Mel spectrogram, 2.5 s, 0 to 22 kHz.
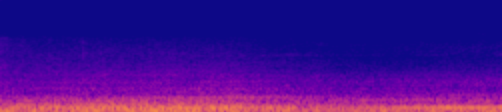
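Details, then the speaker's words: Manual car held in second gear at over 50 km/h: a loud, strained engine drone at high revs that keeps rising, over-revving in too low a gear; the car needs third gear. "मैं दूसरे gear में हूँ। गाड़ी 50 से अधिक की रफ्तार से चल रही है। आपको इसका एहसास नहीं हो रहा है। यहां इंजन की आवाज बढ़ती जा रही है।"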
